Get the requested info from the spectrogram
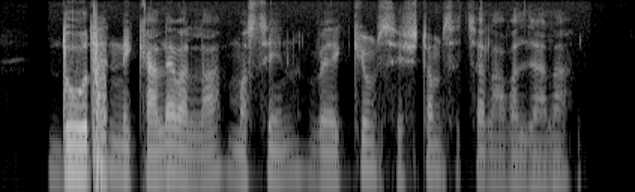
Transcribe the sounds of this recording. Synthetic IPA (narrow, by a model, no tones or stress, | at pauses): d̪uːd̪ʱnɪkaːleʋaːlaməsiːnʋɛkjumsɪsʈəmset͡ʃɐlaːʋəld͡ʒaːlaː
